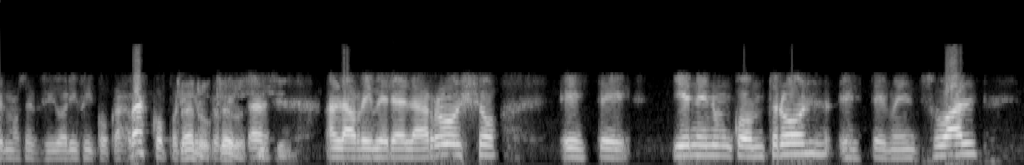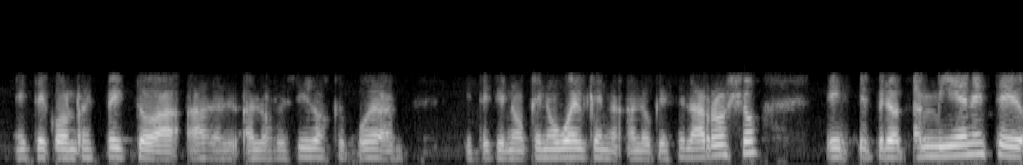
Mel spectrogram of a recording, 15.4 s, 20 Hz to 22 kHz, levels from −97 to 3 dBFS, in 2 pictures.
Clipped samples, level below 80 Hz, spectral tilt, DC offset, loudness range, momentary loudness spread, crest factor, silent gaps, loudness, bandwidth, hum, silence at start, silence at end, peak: under 0.1%; -66 dBFS; -3 dB/octave; under 0.1%; 8 LU; 14 LU; 16 dB; none; -22 LUFS; 7.4 kHz; none; 0 s; 0 s; -6 dBFS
